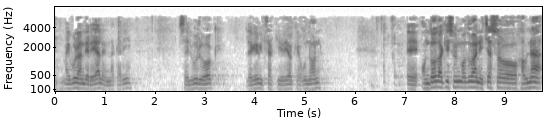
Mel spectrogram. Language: Basque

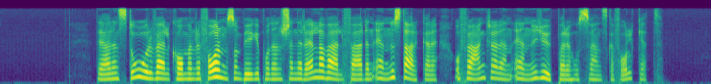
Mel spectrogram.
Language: Swedish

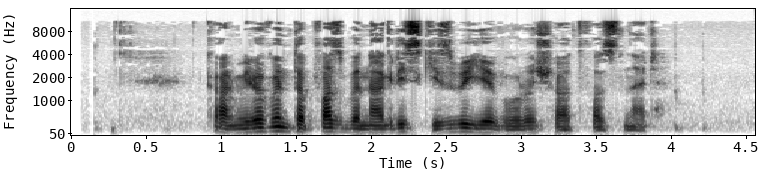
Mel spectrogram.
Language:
Armenian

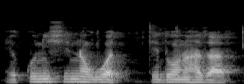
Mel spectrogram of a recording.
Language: Marathi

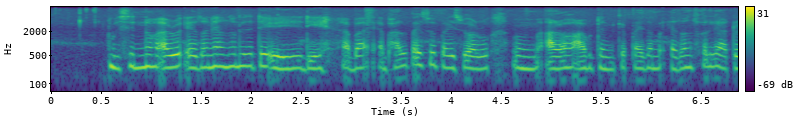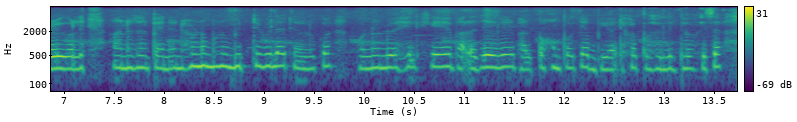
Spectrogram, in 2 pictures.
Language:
Assamese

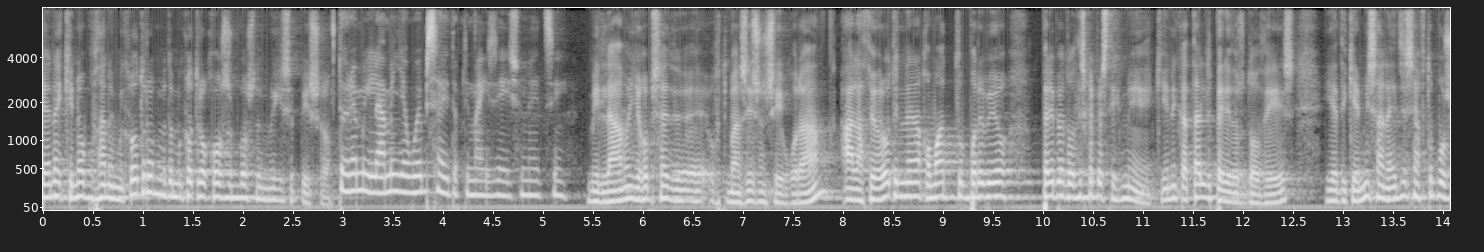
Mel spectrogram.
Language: Greek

